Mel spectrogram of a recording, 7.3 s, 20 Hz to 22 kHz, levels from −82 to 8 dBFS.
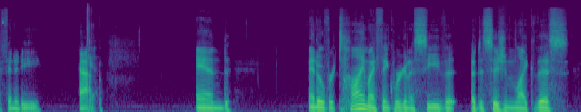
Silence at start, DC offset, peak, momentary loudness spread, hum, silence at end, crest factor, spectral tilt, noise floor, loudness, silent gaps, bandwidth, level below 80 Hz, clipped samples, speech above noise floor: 0 s; under 0.1%; 0 dBFS; 8 LU; none; 0.2 s; 20 dB; -6 dB/octave; -60 dBFS; -20 LUFS; none; 16.5 kHz; -46 dBFS; under 0.1%; 41 dB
